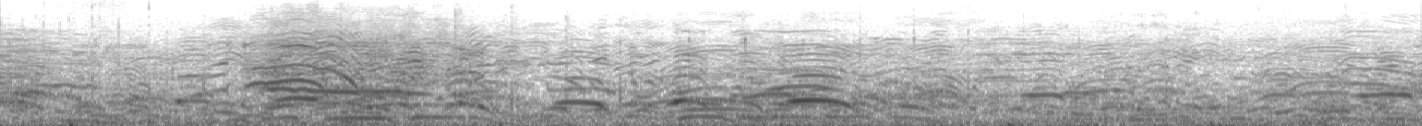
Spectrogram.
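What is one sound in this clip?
A crowd of adults and children chatters and calls out outdoors.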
